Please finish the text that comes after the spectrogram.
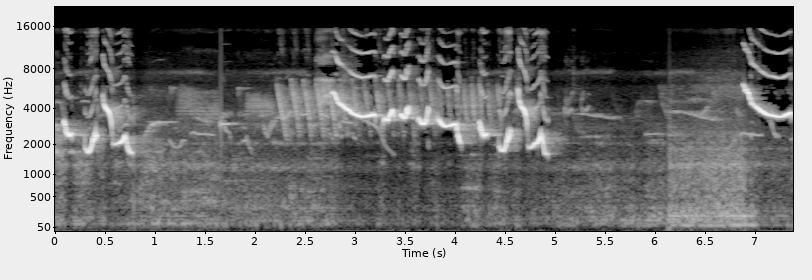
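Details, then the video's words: Lured once, an Oriental magpie-robin sings quickly and vigorously, with twisting whistled notes, a buzzy rattling series overlaid by loud descending whistles, a pause, then a fresh high whistle beginning. "sekali pancing Kacer macet bunyi cepat gacor"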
